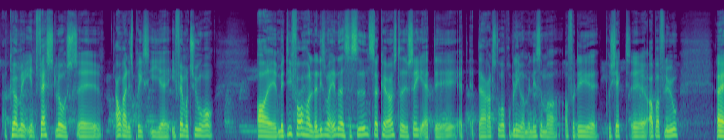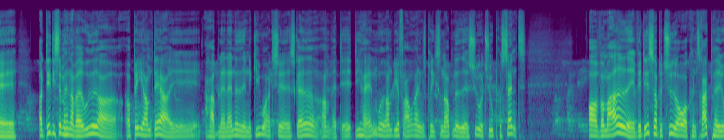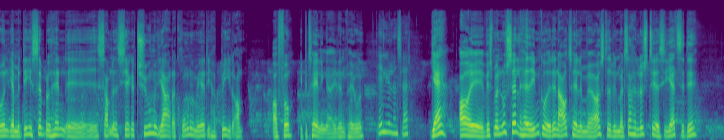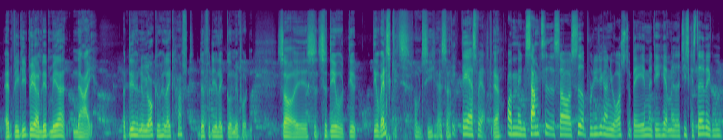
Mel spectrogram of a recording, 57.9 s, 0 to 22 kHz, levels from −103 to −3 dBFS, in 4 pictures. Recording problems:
voice in the background; faint; throughout; 25 dB below the speech

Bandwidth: 15.5 kHz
